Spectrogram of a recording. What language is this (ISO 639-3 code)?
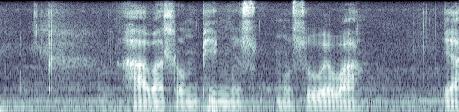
sot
